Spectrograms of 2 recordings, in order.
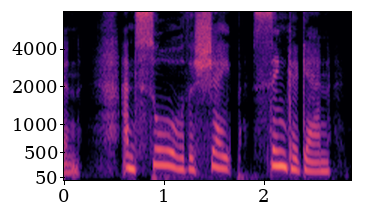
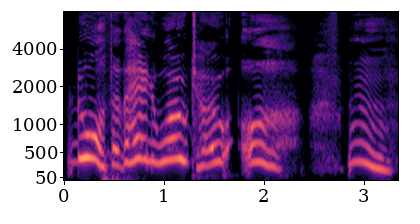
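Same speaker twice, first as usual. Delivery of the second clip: sleepy yawn; 8 semitones higher, 3 dB louder, slower than usual. Acted. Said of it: "with a sleepy yawn".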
